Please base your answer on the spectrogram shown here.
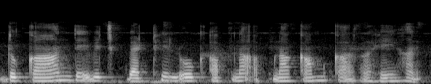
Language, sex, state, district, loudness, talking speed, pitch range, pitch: Punjabi, female, Karnataka, Bangalore, -18 LUFS, 140 wpm, 150-170 Hz, 165 Hz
